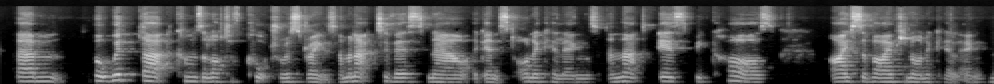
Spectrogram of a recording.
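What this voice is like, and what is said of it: British accent. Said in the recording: “I'm born and raised in the United Kingdom, if my accent hasn't given it away”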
